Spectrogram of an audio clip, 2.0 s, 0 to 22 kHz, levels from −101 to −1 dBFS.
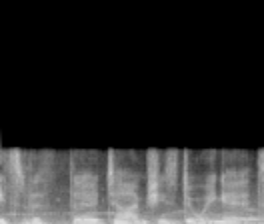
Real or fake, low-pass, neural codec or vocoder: fake; 7.2 kHz; vocoder, 24 kHz, 100 mel bands, Vocos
